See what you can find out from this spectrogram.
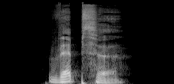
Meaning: Veps (man of Veps origin)
- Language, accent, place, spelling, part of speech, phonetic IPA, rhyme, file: German, Germany, Berlin, Wepse, noun, [ˈvɛpsə], -ɛpsə, De-Wepse.ogg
